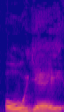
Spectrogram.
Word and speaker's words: Oyez: This is pronounced Oyez.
